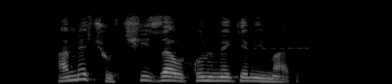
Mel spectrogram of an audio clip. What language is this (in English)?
Svan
